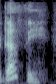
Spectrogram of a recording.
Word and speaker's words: Duthie: Eastern Time we've got G Andrew Duffy I bet I didn't get to pronounce that is it Duffy or Duthie I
